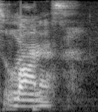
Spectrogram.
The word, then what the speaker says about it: Llanes: Llanes.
